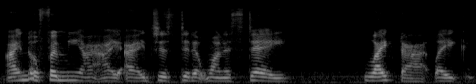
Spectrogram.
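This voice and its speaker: A woman's voice: low voice, steady tone, measured pace, fairly bright tone. A middle-aged woman, a mental health advocate, speaking emotionally and personally to her viewers, with many fillers and tag questions. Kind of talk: personal talk to camera.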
